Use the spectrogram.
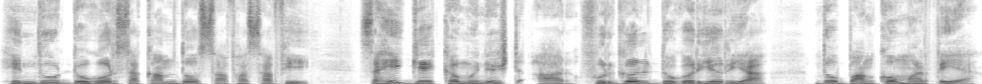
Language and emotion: Santali, disgusted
